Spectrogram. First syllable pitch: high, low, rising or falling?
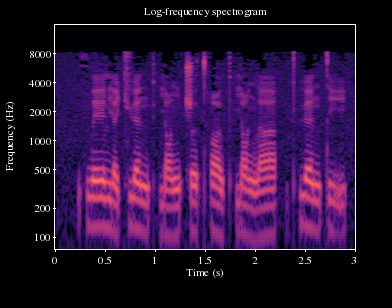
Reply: high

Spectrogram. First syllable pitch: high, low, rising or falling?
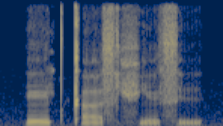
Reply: high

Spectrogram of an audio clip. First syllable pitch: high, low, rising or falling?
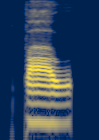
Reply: low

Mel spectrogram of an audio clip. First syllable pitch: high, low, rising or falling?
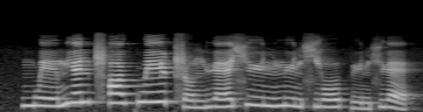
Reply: low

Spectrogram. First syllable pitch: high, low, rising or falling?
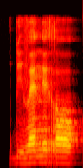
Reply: low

